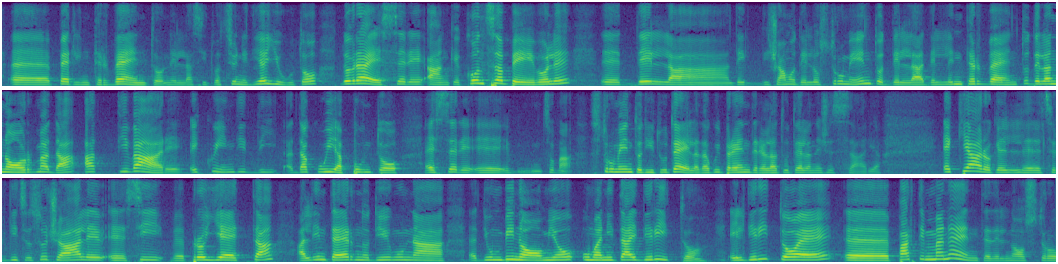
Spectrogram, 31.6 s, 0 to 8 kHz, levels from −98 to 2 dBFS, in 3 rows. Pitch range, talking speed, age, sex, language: 195-255 Hz, 120 wpm, 40-59, female, Italian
